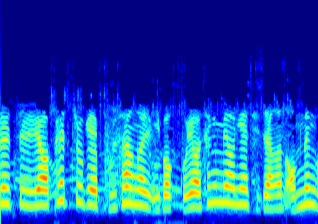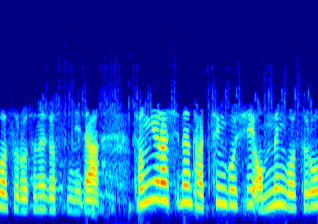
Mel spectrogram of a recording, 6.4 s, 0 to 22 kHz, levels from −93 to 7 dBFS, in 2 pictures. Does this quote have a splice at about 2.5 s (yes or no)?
no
